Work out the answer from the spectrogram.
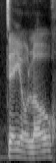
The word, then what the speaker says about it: theoloog: So just pronounce it as a T.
